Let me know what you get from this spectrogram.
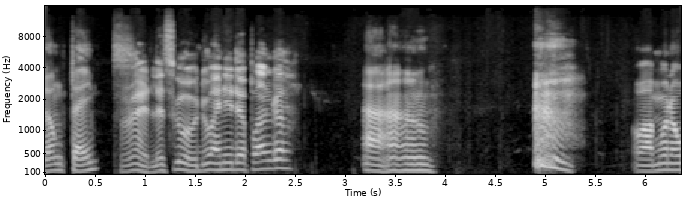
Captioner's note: coughs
